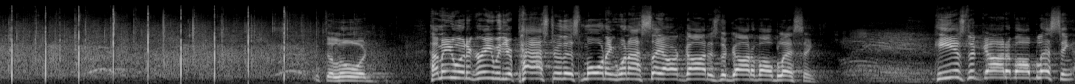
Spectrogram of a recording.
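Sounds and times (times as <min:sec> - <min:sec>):
audience hand claps in worship: 0:00.0 - 0:03.3
scattered applause: 0:00.0 - 0:03.4
speech: 0:03.2 - 0:08.3, 0:09.4 - 0:10.7.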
